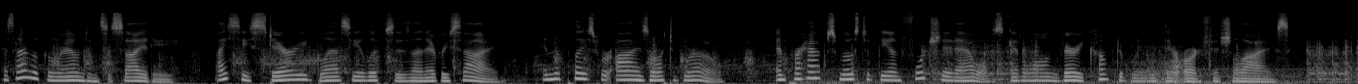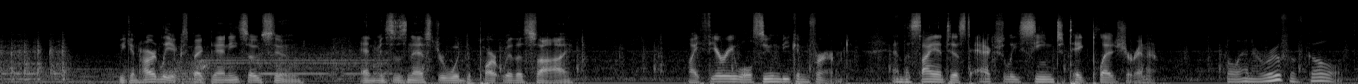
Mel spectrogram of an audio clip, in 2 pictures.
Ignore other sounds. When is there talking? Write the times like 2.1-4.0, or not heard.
0.0-12.9, 14.8-19.4, 20.4-27.1.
